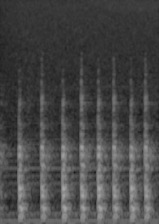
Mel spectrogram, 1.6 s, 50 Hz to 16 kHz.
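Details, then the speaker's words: Ford 9-inch differential fitted with used NASCAR ring and pinion gears, carrier bearings preloaded: about five light, sharp clicks a second as the ring gear is rocked by hand. This is ring-and-pinion backlash, to be measured with a gauge. "that little click you can hear that's the backlash that's a little bit it's moving"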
